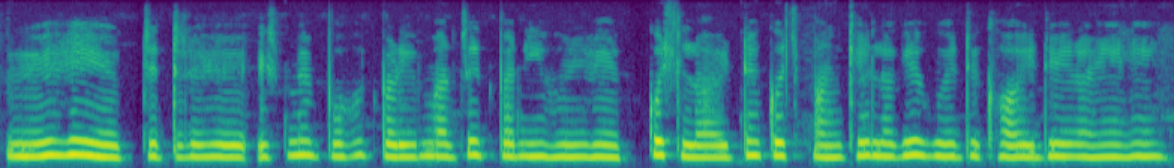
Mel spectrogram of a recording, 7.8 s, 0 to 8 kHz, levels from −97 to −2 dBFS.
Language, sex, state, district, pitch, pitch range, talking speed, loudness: Hindi, female, Madhya Pradesh, Bhopal, 220 Hz, 215-235 Hz, 160 wpm, -15 LUFS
